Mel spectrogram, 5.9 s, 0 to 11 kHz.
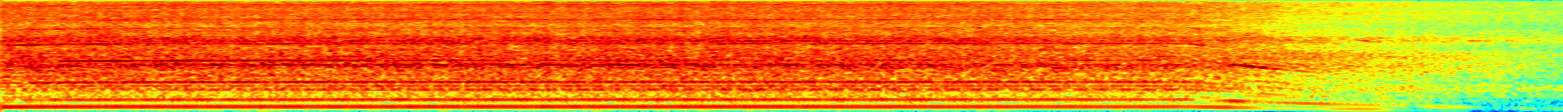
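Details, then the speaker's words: Hoover U2716 Turbopower Boost bagged upright vacuum, first run after plug check: smooth, steady low hum with even whir, no rattle or scraping, clean spin-down at switch-off; motor running healthy and relatively quiet. "that sounds good and the relatively quiet actually I think that sounds pretty good"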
